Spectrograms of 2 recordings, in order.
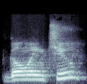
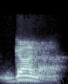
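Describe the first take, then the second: First: Both words are said in full. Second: The two words blend into gonna.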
